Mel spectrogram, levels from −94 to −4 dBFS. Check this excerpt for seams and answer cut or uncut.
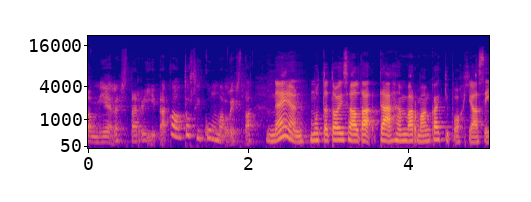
cut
